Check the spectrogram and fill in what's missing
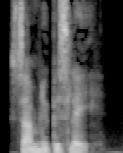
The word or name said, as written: samlebeslag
